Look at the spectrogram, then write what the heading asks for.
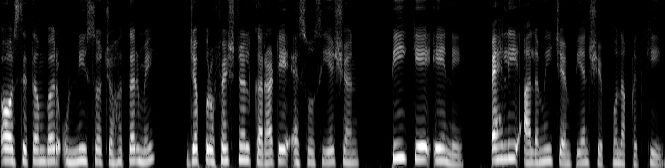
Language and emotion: Urdu, neutral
